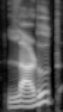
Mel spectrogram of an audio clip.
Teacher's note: उ आणि आ एकत्र आले आणि फक्त उ शिल्लक राहिला कारण लाडू म्हणताना ओठ आधीच गोल झालेले असतात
